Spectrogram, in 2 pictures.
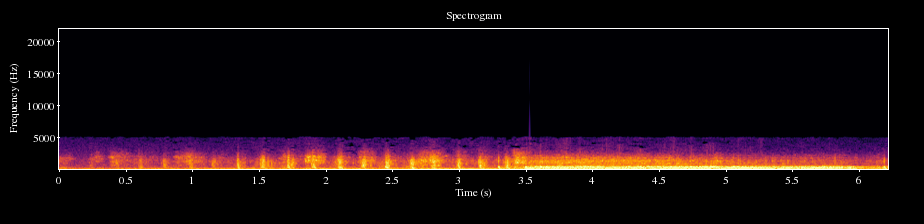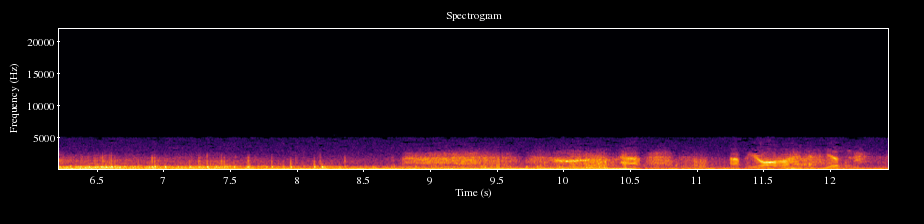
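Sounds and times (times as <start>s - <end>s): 
steady low hum: 0.0s - 12.4s
heavy rumbling explosion of a falling crate: 2.2s - 11.2s
people talking: 8.7s - 12.4s.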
